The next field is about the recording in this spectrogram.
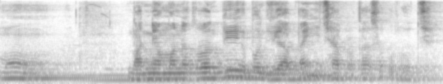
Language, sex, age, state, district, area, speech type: Odia, male, 60+, Odisha, Khordha, rural, spontaneous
